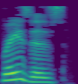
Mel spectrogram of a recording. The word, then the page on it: raises: British English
